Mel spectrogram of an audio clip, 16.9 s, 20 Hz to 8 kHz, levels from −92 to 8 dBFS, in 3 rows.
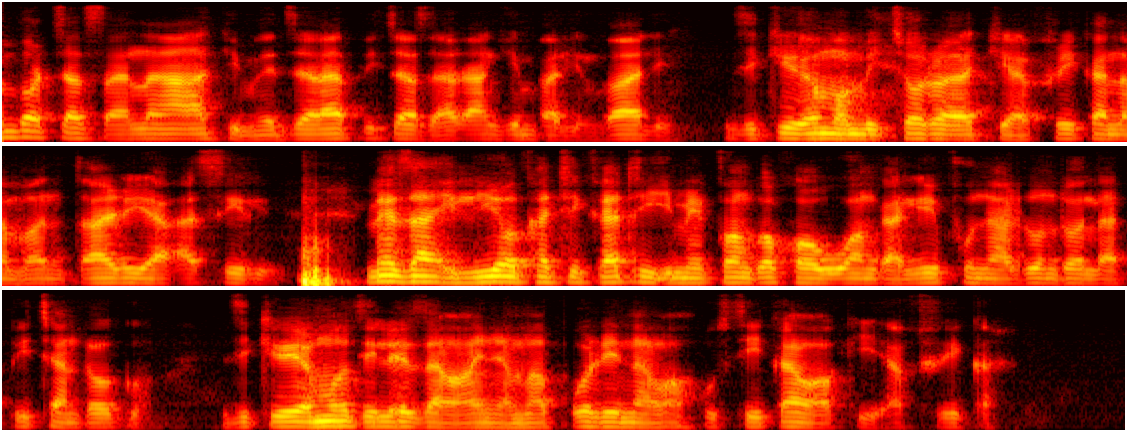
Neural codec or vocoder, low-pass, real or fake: codec, 16 kHz, 0.8 kbps, ZipCodec; 7.2 kHz; fake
